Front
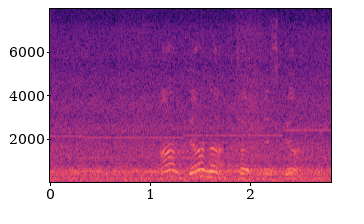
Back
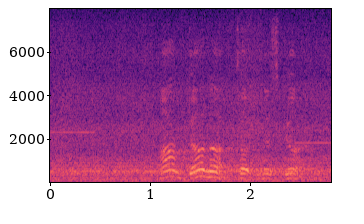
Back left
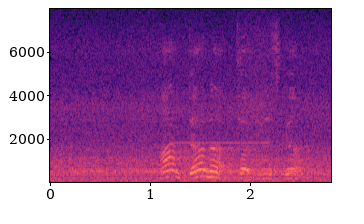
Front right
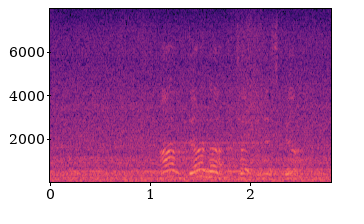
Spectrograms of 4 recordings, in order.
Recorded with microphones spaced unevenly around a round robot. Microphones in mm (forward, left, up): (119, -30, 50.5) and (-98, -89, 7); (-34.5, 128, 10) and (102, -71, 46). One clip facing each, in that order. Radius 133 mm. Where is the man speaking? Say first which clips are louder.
Back 1 dB, even; 80° right, 1.4 m.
